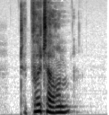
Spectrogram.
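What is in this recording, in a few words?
"put on", British English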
